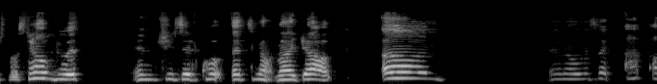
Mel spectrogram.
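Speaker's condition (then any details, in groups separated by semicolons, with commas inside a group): Cerebral palsy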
